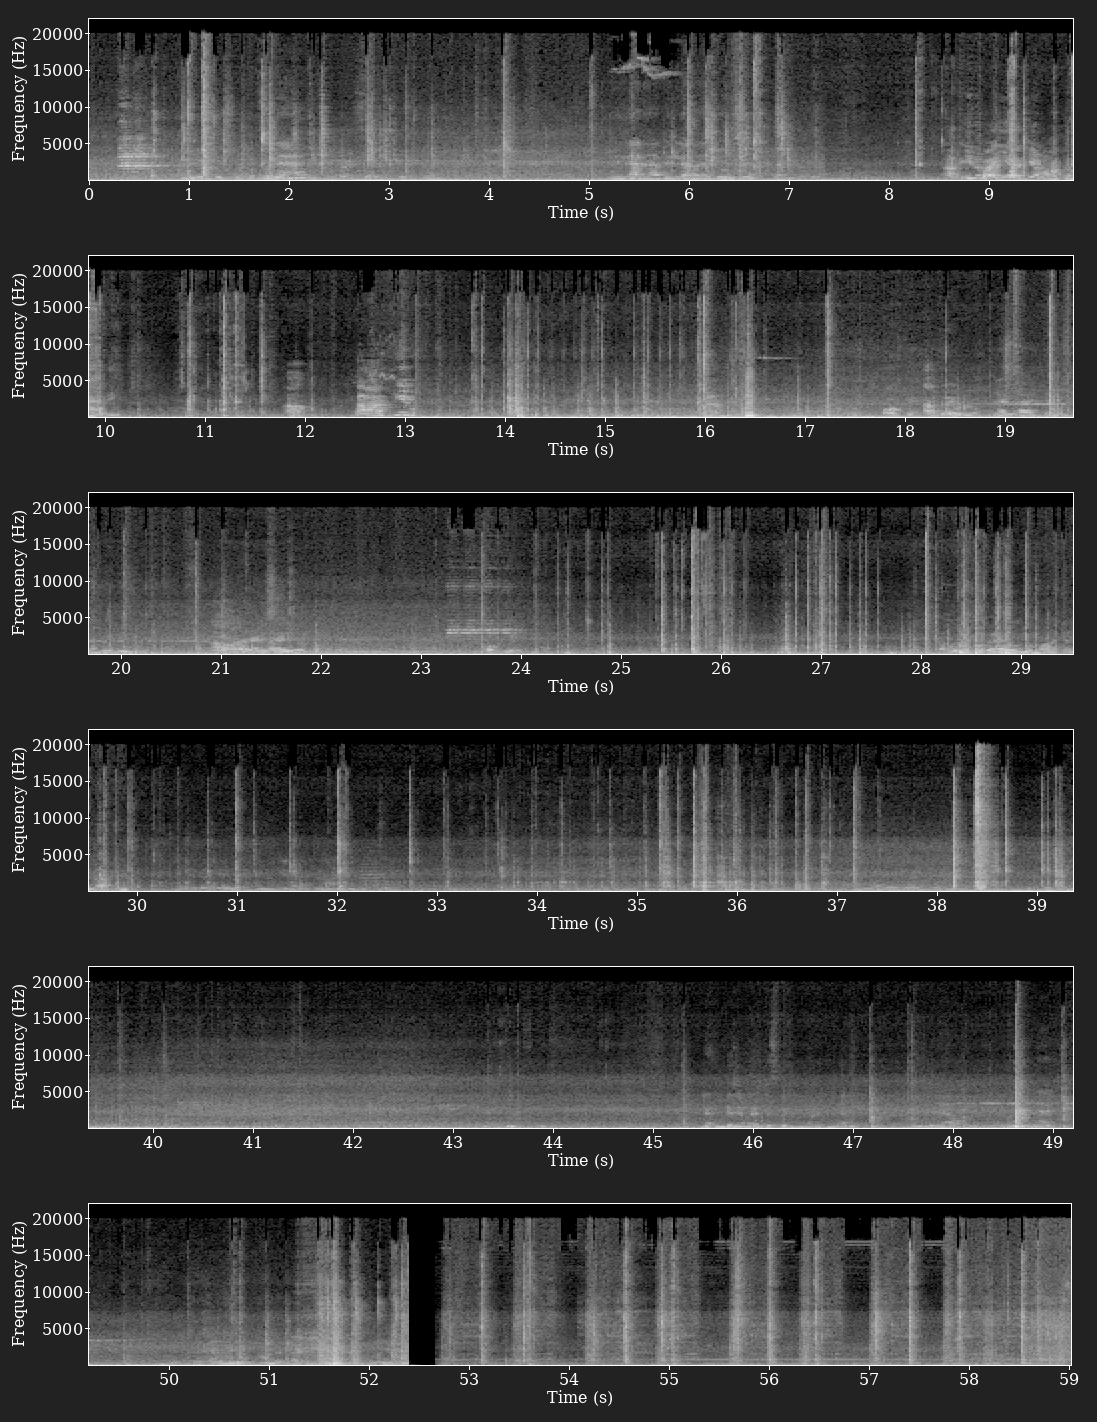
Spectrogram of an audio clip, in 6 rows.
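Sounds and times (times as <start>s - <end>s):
printer mechanism clicking: 13.3s - 21.2s, 22.9s - 40.2s, 51.0s - 59.0s
printer low hum: 52.7s - 59.0s.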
